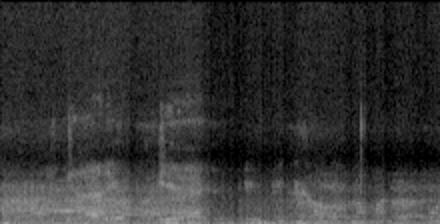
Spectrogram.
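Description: Faint whispering and quiet, low voices.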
